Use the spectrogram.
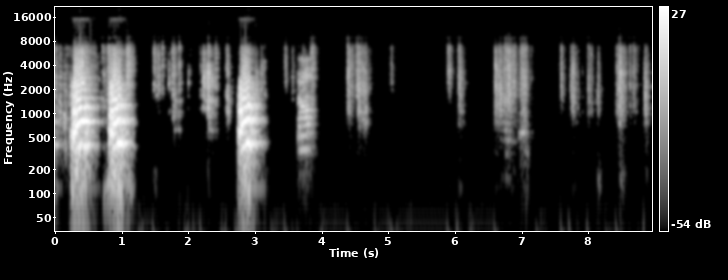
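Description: Excited dog barking indoors, a few loud close barks followed by scattered fainter yips and whimpers.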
